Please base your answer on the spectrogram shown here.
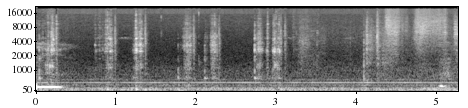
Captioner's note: scraping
